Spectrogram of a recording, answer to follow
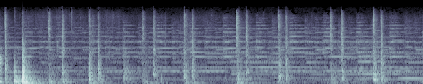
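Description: A large church bell started swinging electrically, its clapper striking repeatedly at an uneven pace, some blows in quick pairs, each leaving a lingering ring. The loudest strike comes about half a second in.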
